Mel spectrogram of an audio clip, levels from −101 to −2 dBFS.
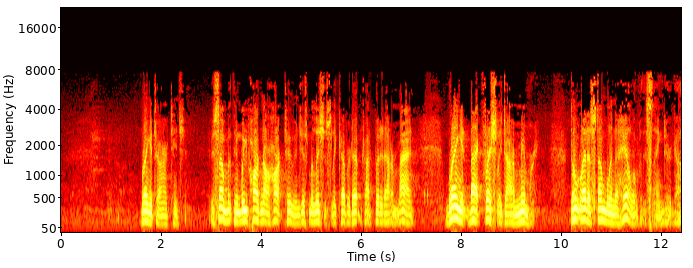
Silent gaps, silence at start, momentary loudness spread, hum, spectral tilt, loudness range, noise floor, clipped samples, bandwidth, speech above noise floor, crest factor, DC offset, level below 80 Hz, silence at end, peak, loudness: none; 1.6 s; 13 LU; none; -5 dB/octave; 5 LU; -50 dBFS; under 0.1%; 8 kHz; 34 dB; 16 dB; under 0.1%; -54 dBFS; 0 s; -2 dBFS; -16 LUFS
